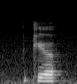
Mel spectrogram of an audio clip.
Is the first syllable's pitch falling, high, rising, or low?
low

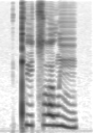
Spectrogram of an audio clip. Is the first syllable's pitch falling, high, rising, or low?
high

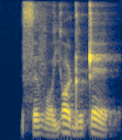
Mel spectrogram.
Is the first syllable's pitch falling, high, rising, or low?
rising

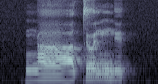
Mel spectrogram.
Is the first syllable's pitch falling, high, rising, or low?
low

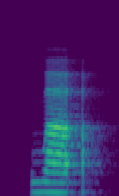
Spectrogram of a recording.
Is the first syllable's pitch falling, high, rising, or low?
high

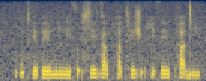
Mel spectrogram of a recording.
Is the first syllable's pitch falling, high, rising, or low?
falling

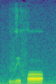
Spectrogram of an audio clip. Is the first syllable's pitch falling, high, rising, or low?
low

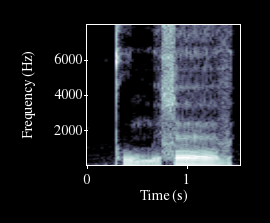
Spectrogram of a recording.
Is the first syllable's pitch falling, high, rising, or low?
falling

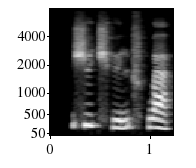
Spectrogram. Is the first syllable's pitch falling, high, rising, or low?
high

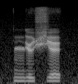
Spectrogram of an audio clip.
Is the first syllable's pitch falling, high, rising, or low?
high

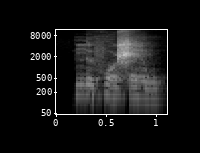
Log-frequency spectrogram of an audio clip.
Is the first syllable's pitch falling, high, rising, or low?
low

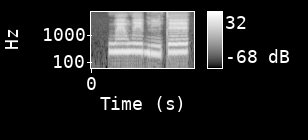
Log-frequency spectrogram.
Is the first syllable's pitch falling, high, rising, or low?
high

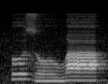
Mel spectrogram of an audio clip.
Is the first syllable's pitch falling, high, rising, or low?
high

